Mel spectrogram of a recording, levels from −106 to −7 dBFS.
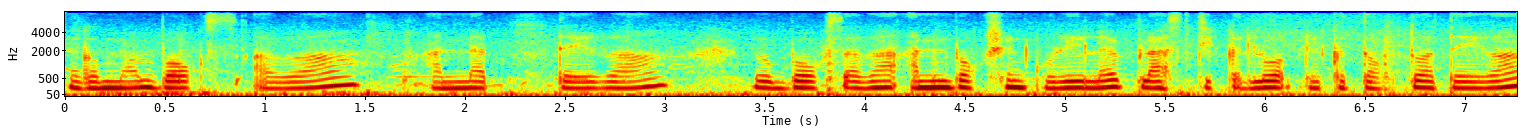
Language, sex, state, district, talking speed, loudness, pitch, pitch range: Wancho, female, Arunachal Pradesh, Longding, 130 wpm, -16 LUFS, 200 Hz, 195-205 Hz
